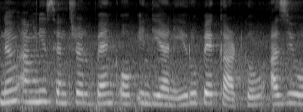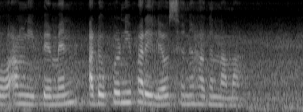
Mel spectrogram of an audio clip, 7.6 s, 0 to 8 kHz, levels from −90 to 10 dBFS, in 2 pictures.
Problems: constant background noise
